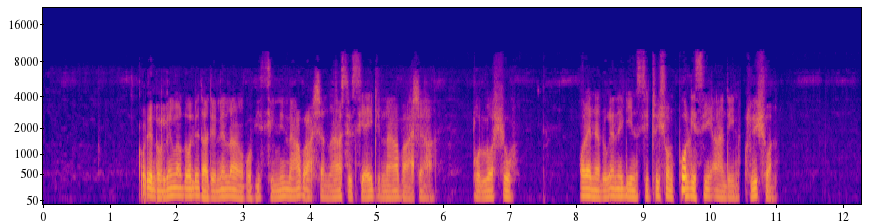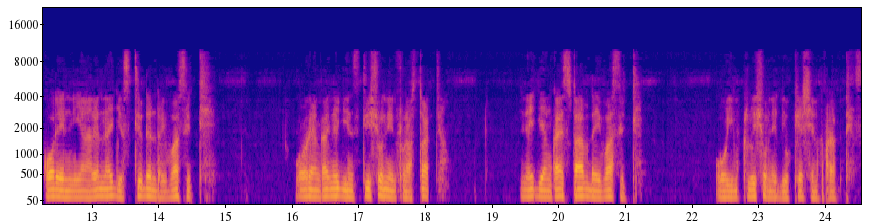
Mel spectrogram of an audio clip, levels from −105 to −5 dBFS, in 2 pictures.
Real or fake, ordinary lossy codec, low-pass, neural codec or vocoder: fake; MP3, 48 kbps; 9.9 kHz; codec, 16 kHz in and 24 kHz out, 1.1 kbps, FireRedTTS-2 codec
